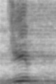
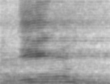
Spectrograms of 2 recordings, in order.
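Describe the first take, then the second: First: The word ends with a hard p sound. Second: The word ends with an ng sound. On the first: "Jangan kencengin" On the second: "Sewot gurunya rapetin nih"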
